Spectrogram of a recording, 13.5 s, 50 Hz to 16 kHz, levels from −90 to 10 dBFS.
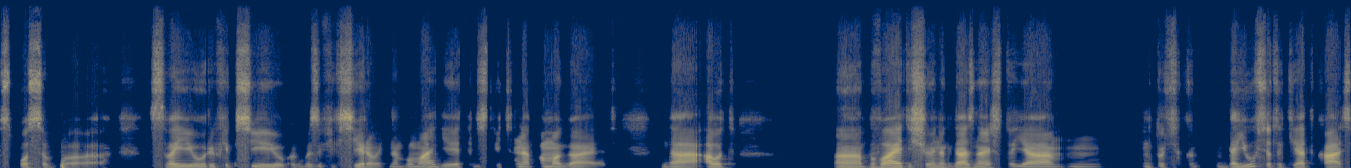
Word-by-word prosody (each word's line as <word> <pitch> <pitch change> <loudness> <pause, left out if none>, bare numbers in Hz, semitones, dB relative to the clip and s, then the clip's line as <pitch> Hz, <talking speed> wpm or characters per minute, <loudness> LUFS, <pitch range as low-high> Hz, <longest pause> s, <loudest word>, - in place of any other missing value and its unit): способ, - - +1
э, - - -8 0.5
свою 115 -1 0
рефлексию, 120 0 0
как 100 - -18
бы, 105 0 -13
зафиксировать 100 -1 +1
на 105 - -11
бумаге, 105 - -2
это - - -10
действительно 105 -1 -4
помогает. 110 -2 -2 0.5
Да. 100 0 +2
А 115 - +3
вот 115 +1 -3 1.0
А, 115 -2 +2
бывает 135 +10 +5
ещё 130 - +3
иногда, 120 +5 +2
знаешь, 130 +1 0
что 130 - -6
я, 110 -1 +2
м, 105 -2 -20 0.4
ну, 125 - -16
то - - -14
есть - - -7
как, - - -20 0.2
даю 120 - -4
всё-таки 255 - -4
отказ, - - +3
115 Hz, 135 wpm, -23 LUFS, 105-120 Hz, 1.0 s, бывает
